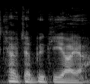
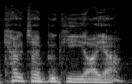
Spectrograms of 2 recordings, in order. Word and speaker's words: Kotobukiya: I've never been 100% sure how you pronounce that, but it's Kotobukiya.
